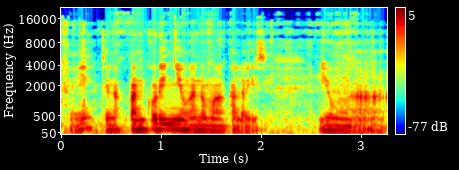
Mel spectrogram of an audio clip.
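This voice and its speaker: A man's voice moves at a moderate pace with ordinary pitch variation, and noticeable background noise runs throughout. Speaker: political vlogger. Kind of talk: casual vlog rant.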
